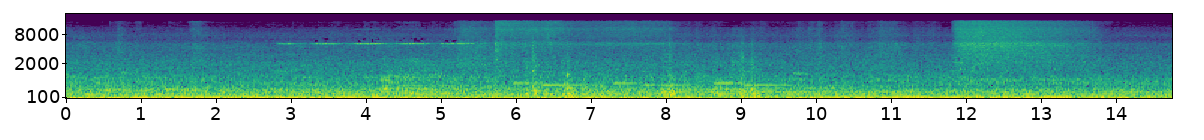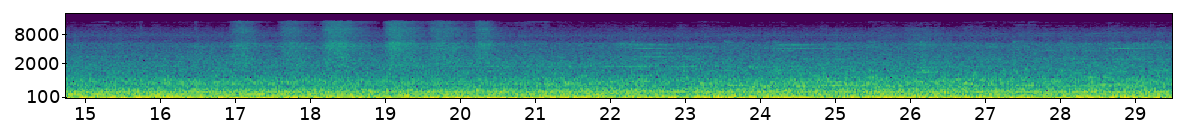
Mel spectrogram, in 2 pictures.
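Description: Hankyu commuter train standing at a platform with its doors open: a steady low hum from the train's equipment. A hiss of released compressed air comes about 12 seconds in, with a shorter one about 6 seconds in.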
